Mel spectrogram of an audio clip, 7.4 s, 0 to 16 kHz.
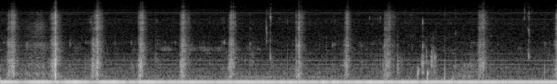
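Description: A person chewing a piece of raw, thick-walled pepper (an F5 Odapeno, an Oda sweet pepper crossed with a hot pepper) close to the microphone: crisp, regular crunches a little under twice a second. A steady low hum runs underneath.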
